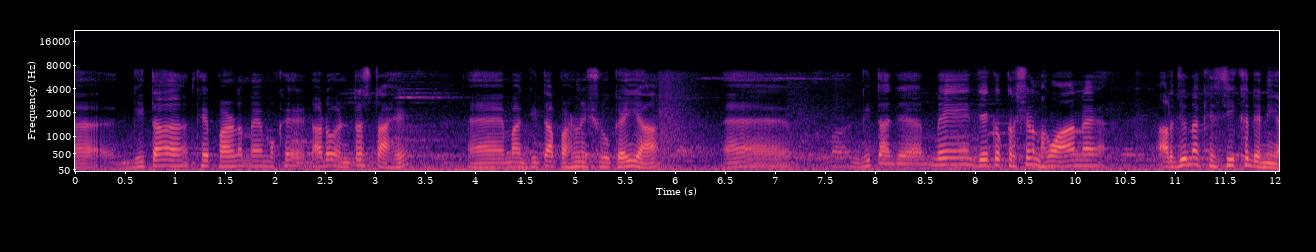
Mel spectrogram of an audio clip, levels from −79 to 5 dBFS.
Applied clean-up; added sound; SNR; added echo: none; none; none; none.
